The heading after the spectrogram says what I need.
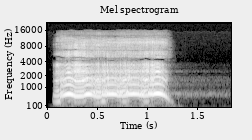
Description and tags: cell scream2
short weird scream for processing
